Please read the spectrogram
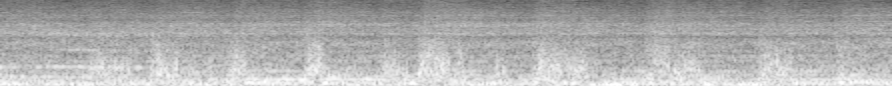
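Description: Live rock band playing loud, electric guitars over a drum kit keeping a steady beat of about two strikes a second, with cymbals.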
